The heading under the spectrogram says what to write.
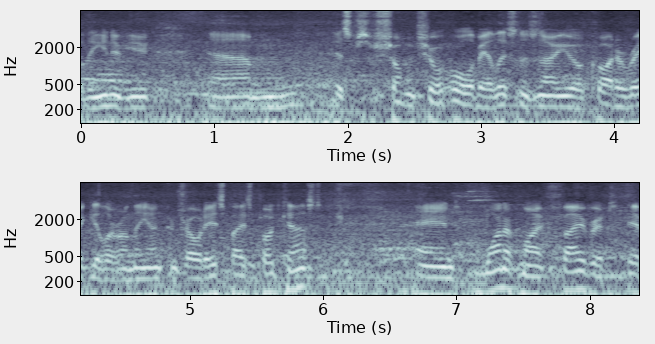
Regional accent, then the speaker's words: Australia; we're from Australia

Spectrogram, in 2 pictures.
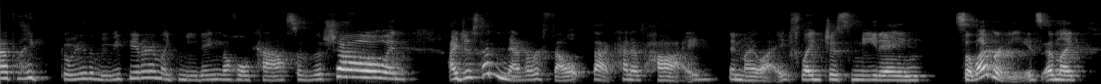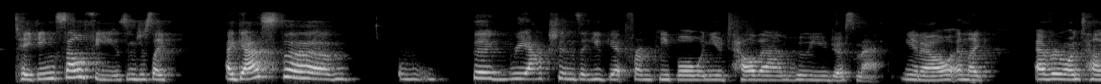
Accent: San Francisco Bay Area, California, United States; also born or lived in Boulder, Colorado; I'm from the Bay Area

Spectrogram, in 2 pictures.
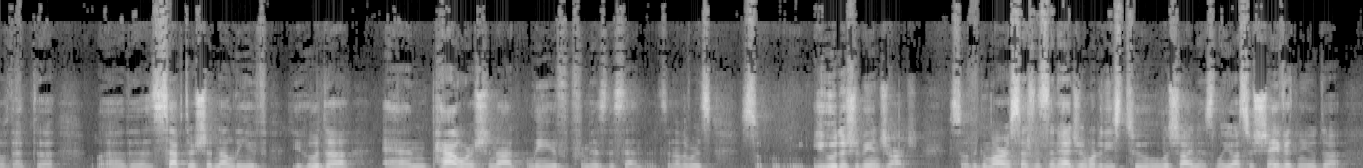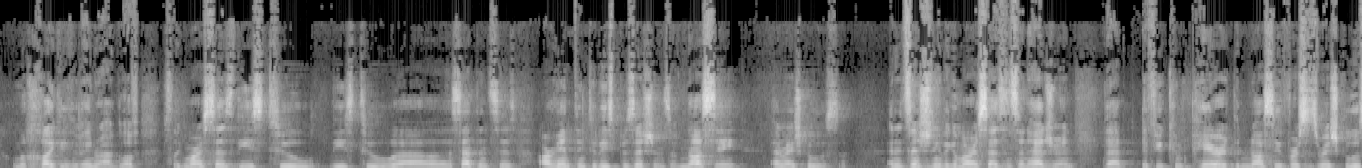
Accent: United States; We're American

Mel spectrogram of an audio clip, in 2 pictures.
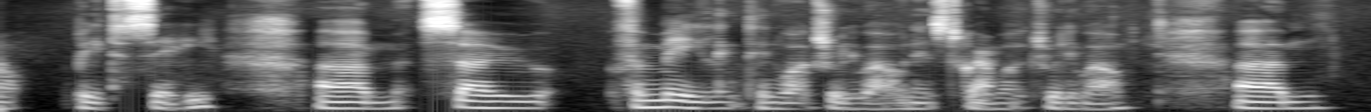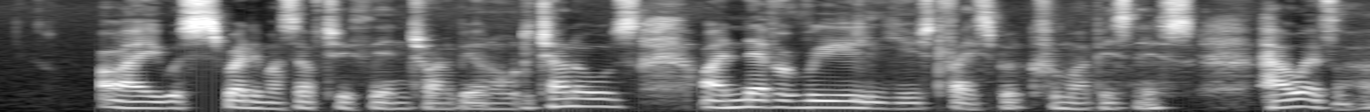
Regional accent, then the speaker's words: Rochester, South East England, United Kingdom; I'm from Rochester in Kent, which is the region is called Medway

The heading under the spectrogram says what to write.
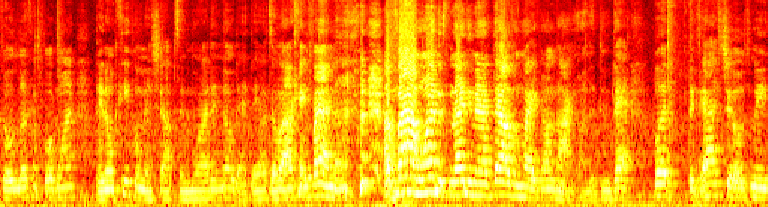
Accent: Chicago, Illinois, United States; I'm from Chicago, outside of Chicago

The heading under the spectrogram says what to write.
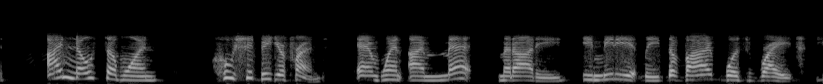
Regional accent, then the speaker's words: New York City, New York, United States; originally from Brooklyn, New York. And that's a part of my story

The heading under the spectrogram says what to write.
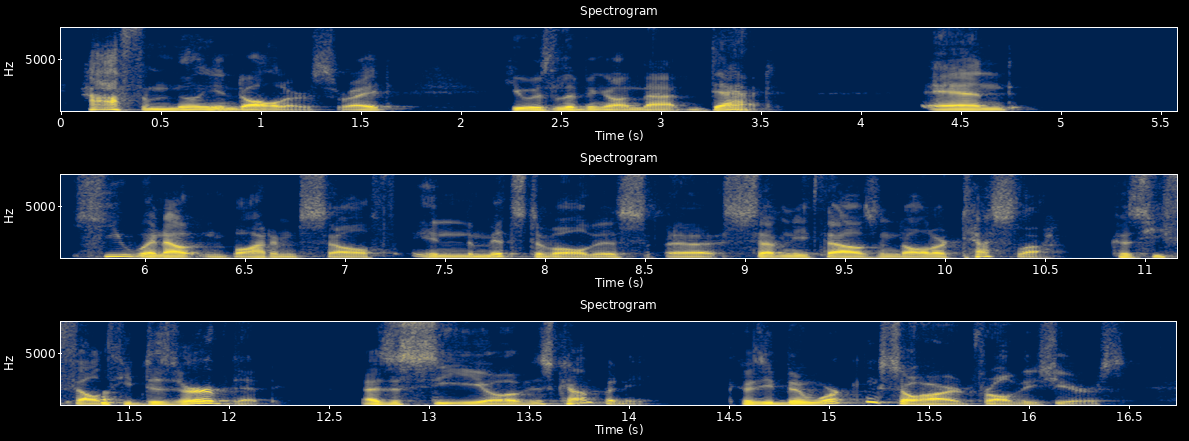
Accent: Canada; moved away; being Canadian, that's, that was the Canadian life

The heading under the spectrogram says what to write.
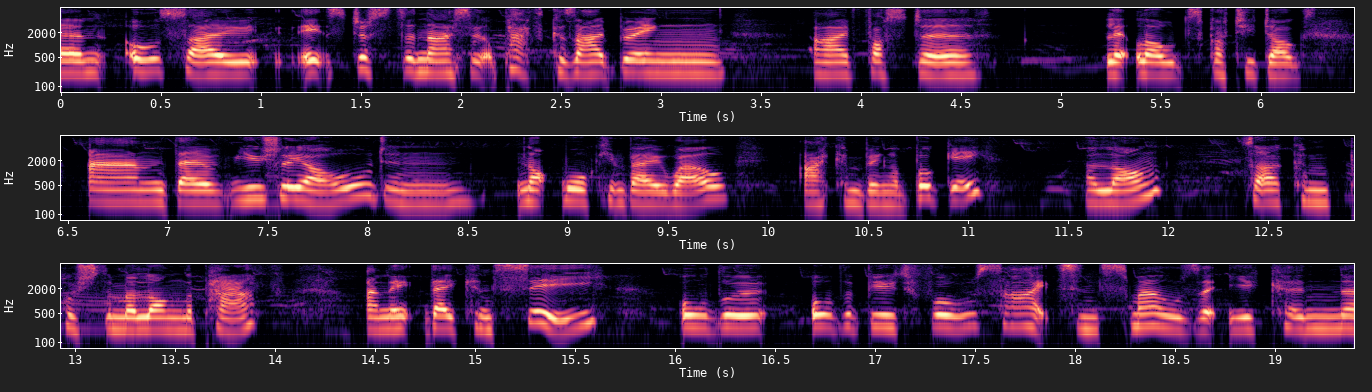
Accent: Leicester, East Midlands, United Kingdom

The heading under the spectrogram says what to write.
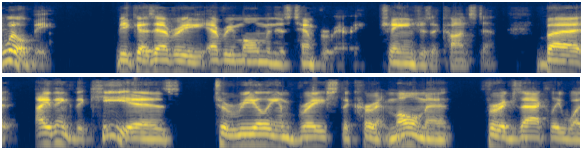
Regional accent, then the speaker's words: Nebraska, United States; I got into chess as a kid growing up in Nebraska

